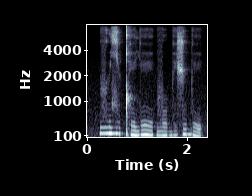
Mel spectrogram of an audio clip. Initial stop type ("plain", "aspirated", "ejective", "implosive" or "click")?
click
